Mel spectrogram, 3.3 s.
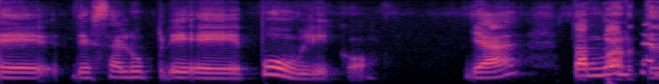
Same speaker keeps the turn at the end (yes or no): no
